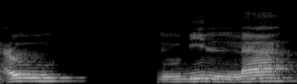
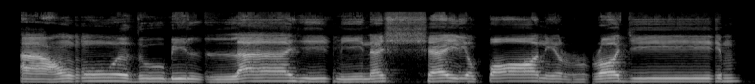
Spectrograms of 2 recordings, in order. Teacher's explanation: itmamul harokat pada fathah itu bunyinya a. Nah, bukan u tapi a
